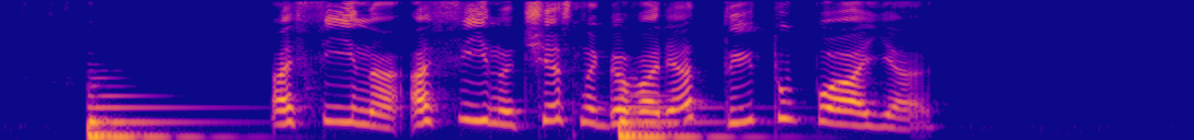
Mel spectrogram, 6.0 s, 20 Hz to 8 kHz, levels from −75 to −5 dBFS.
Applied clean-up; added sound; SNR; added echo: none; Bowed string instrument; 3 dB; none.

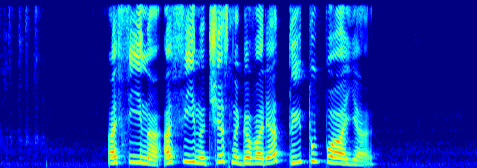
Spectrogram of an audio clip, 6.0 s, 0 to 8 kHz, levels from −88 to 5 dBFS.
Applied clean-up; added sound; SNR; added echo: none; none; none; none.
